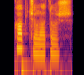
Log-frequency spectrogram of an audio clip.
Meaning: 1. connected/associated with, concerning, in relation to, related to, in connection (with something: -val/-vel) 2. cumulative (as a type of coordination)
- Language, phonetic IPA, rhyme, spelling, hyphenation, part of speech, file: Hungarian, [ˈkɒpt͡ʃolɒtoʃ], -oʃ, kapcsolatos, kap‧cso‧la‧tos, adjective, Hu-kapcsolatos.ogg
